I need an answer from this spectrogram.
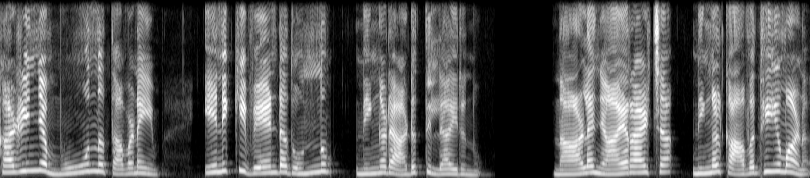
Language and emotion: Malayalam, disgusted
